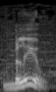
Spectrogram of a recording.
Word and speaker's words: blew: o mais interessante é esse verbo BL tem exatamente a mesma pronúncia da cor Blue ou seja azul em ingls então para memorizar essa palavra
